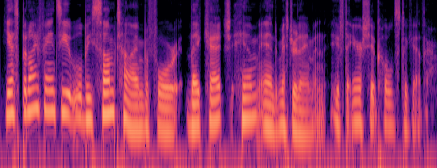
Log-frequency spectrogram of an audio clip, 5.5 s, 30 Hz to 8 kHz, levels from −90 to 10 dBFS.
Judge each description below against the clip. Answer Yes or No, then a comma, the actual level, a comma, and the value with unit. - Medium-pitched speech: Yes, medium, 145 Hz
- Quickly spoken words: Yes, fast, 230 wpm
